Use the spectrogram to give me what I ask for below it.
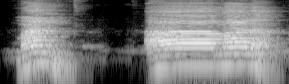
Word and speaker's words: man amana: Ya, contohnya adalah man amana. Ya, man amana. Gak boleh kita membacanya dengan dengung. Contohnya seperti ini. Man, gak boleh. Tapi kita membacanya dengan jelas.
